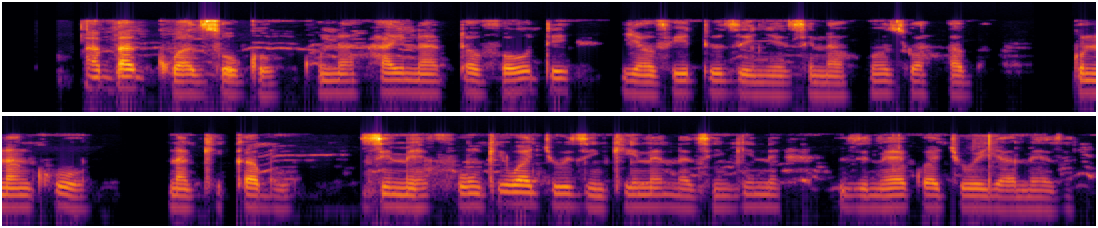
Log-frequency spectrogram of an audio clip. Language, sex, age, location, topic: Swahili, male, 36-49, Nakuru, finance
